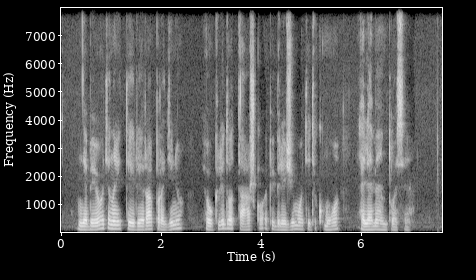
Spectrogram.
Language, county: Lithuanian, Panevėžys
